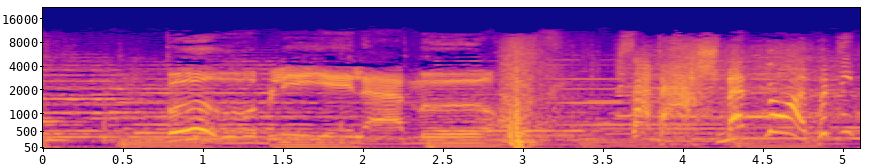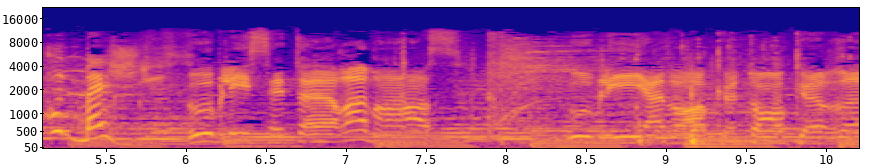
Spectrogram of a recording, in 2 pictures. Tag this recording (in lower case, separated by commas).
speech, music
